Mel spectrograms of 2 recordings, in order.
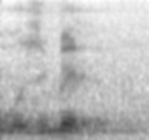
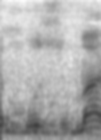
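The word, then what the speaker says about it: مضمر: ہے وہ مزمر ہے۔ عام طور پر جو ہے اس کو تلفظ ہم کر دیتے ہیں مزمر، اردو دان، لیکن یہ کہ اب آپ تو عربی دان ہو گئے نا، تو اس لیے آپ کو صحیح تلفظ کرنا چاہیے مزمر ہے۔ دوسرے حریت عمل ہے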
